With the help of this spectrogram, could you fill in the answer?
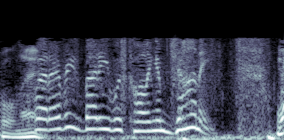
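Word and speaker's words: Gianni: You know, his name is spelled Giani, but they're saying it's Johnny. Yeah. Well, it's Giani. And yet all the newscasters are going Johnny Versace.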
